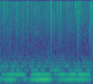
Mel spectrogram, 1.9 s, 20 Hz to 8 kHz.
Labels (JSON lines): {"label": "biophony, midshipman", "recorder": "SoundTrap 500"}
